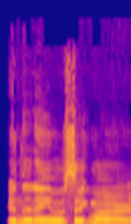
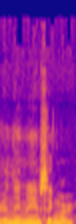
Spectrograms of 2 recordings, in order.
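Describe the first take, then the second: First: It is said loudly, proclaimed with strong feeling. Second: It is said quietly and casually, without emphasis. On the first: The speaker calls it right. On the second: The speaker calls it wrong.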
